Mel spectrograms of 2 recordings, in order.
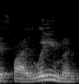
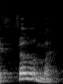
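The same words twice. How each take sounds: First: "Philemon" as fy-LEE-mun, middle syllable stressed; fy-LEE-mun pronunciation. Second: "Philemon" as FIL-uh-mun, first syllable stressed; FIL-uh-mun pronunciation. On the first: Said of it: "you say Philemon". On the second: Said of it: "If you're behind the camera". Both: Shown as a demonstration.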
